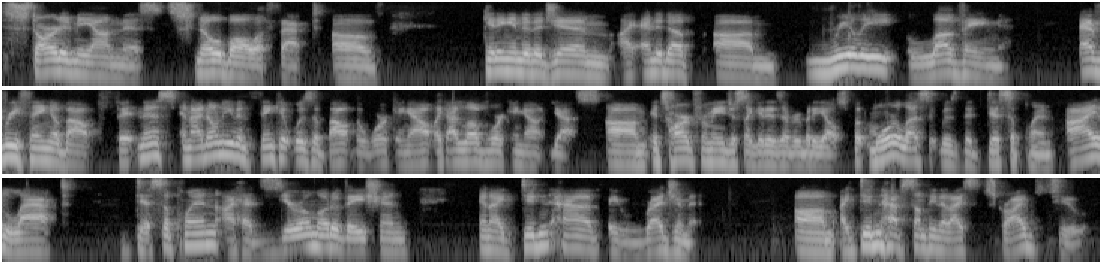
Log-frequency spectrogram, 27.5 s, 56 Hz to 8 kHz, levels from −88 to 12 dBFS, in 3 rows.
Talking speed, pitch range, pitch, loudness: 170 wpm, 105-135 Hz, 115 Hz, -22 LUFS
